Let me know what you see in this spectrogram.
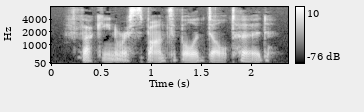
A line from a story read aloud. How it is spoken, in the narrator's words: he muttered under his breath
